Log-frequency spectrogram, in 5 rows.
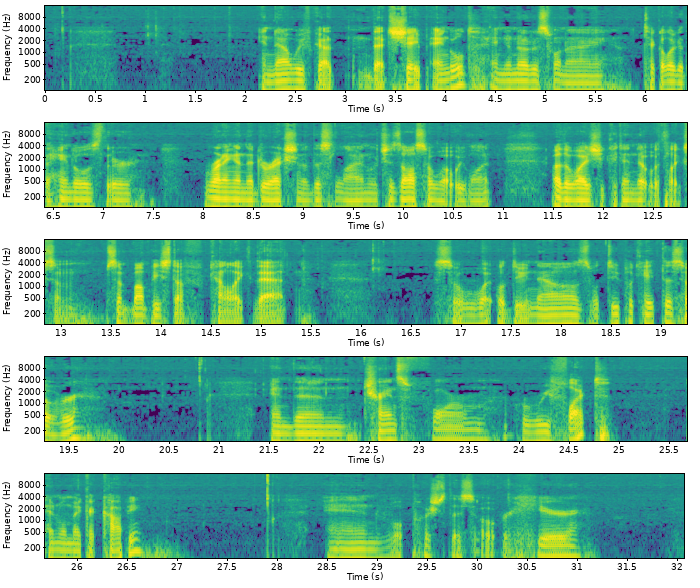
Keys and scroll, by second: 1.0 v, 1.4 space, 4.4 a, 10.2 v, 15.1 ctrl+z, 16.1 v, 19.1 space.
